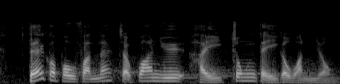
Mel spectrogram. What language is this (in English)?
Cantonese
